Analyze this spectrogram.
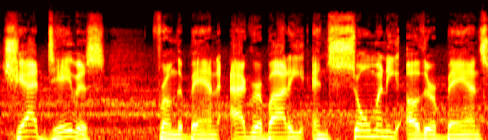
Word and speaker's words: Agrabatti: And the project that I'm talking about is Agrabatti. Did I pronounce that correct?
